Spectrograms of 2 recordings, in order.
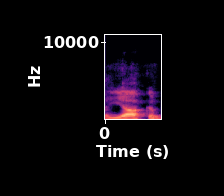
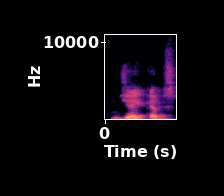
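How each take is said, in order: First: The name is said the Danish way. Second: The name is said the plain English way. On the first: The speaker calls it right. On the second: The speaker calls it wrong.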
